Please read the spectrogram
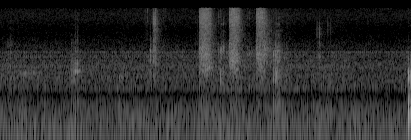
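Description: Small plastic pump spray bottle spritzing water onto card in several quick short hissy bursts, about four in a row around the middle. It is wetting dry Brusho ink powder to dilute a strong colour.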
